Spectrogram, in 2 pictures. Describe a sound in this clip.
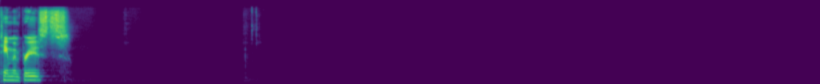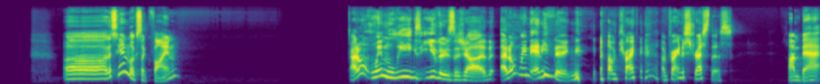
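A young man talks with animation into a close microphone, with pauses.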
